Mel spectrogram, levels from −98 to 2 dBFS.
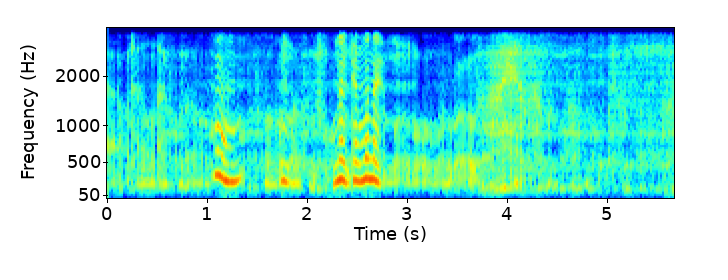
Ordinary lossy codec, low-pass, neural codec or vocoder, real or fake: none; 3.6 kHz; autoencoder, 44.1 kHz, a latent of 192 numbers a frame, MeloTTS; fake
